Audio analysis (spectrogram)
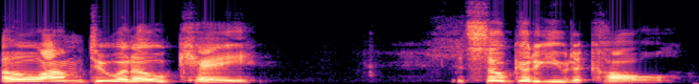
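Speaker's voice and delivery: heavy, put-on Tennessee accent. Voicing a chaplain friend answering a call: Leslie voice with big accent. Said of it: "Big accent".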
